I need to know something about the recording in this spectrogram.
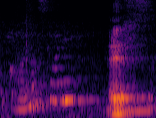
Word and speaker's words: honestly: He answered the question honestly. Honestly, which surprised everyone. Okay, so just be careful. In the second word, it's answered. Don't pronounce the W, and you must not pronounce the H in honestly.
